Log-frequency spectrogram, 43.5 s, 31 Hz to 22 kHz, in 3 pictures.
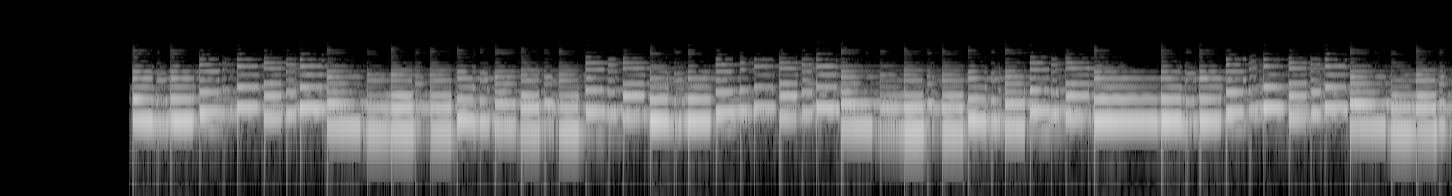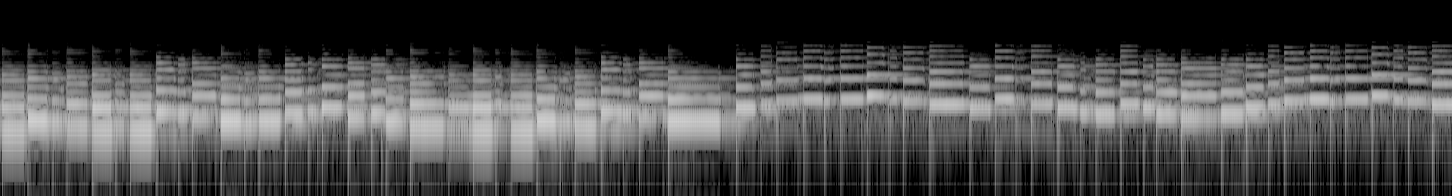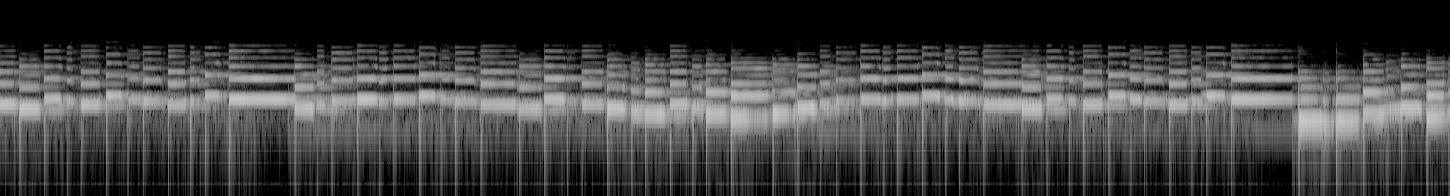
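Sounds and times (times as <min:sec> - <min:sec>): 
electric mandolin in G major: 0:01.3 - 0:43.5.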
